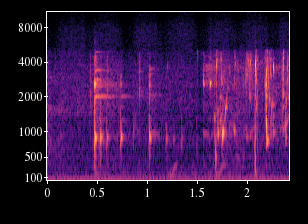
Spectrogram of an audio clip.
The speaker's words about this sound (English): What are you drinking? Sherry. Will you have a glass? Yes, you can pour me a glass of sherry. Well, I assure you, my friend, it's the very best.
